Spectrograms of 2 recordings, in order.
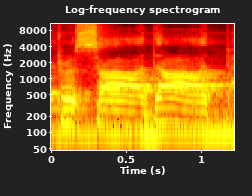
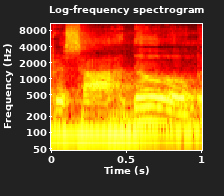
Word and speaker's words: Prasada: And it's not Prasado. In the first line of the eighth verse, we have Yasya Prasadat Bhagavat Prasado. But here it's Prasada. It changes the meaning if we mispronounce it. So Chaturvidha, Chaturvidha, Sri Bhagavat Prasada, not Prasado.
